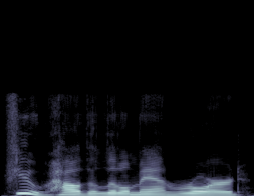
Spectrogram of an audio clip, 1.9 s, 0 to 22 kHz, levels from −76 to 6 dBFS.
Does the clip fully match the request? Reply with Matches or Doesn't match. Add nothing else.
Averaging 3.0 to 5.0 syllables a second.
Matches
